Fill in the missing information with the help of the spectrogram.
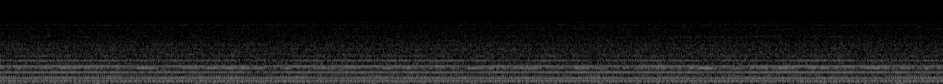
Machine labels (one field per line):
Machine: fan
